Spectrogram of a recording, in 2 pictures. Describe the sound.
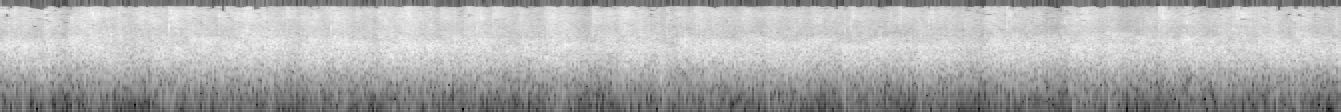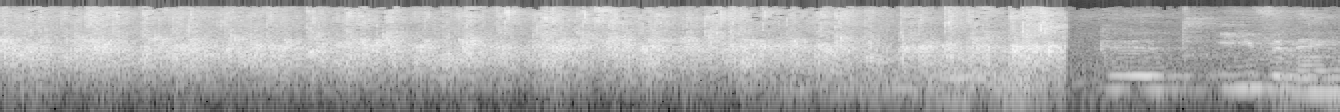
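A crowd applauds loudly and steadily for about nine seconds, a dense wash of clapping that cuts off abruptly, followed by a brief moment of a voice beginning to speak.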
